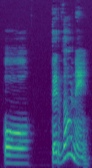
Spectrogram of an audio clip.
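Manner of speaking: perdone stretched out slowly, each syllable clear; drawn-out teaching take of perdone; slow and careful. Shown as a demonstration. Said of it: "Let's have a look at them again".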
